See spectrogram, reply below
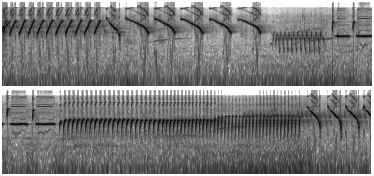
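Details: Caged canary in morning song, loud and high: rapid clicking trill, falling sweeps, then steady buzzy and ringing held tones, closing with more swept notes.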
